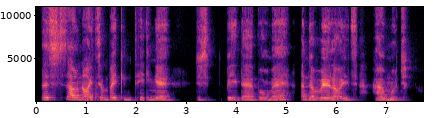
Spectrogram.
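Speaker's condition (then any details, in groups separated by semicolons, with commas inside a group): Cerebral palsy; since childhood; some speech delay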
